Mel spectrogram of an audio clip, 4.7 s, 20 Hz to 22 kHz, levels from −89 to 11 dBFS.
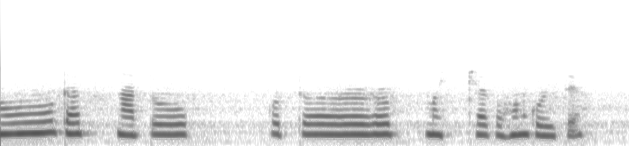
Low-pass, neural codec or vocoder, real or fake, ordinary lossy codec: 3.6 kHz; none; real; none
